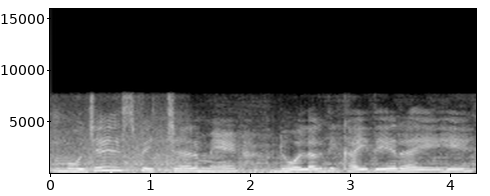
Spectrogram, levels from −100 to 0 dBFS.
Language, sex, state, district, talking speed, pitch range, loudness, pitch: Hindi, female, Madhya Pradesh, Dhar, 125 wpm, 210-240 Hz, -12 LUFS, 230 Hz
